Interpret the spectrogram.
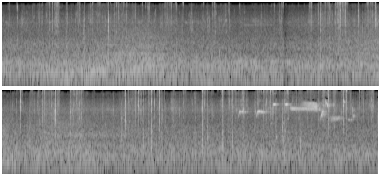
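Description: Outdoor ambience: a steady low background noise with scattered sharp clicks that grow more frequent in the second half, and a small bird chirping a few short high notes near the end.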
